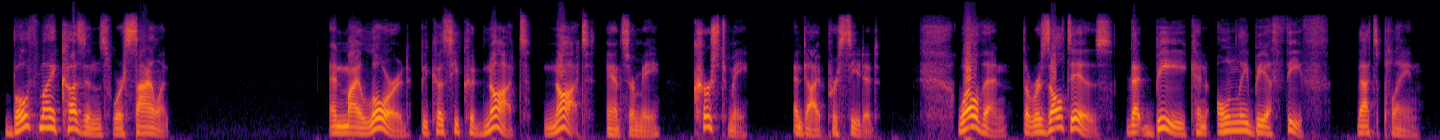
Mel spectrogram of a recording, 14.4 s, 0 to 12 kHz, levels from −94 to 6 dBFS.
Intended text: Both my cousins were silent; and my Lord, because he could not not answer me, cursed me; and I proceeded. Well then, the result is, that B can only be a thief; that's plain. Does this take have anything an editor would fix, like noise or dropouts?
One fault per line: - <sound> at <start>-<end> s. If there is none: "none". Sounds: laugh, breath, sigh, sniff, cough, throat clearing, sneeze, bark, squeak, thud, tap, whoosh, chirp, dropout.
none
